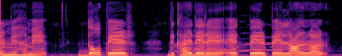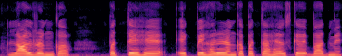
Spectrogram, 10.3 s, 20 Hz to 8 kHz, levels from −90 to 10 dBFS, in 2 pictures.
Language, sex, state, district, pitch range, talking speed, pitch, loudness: Hindi, female, Mizoram, Aizawl, 225-245 Hz, 165 wpm, 235 Hz, -15 LUFS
